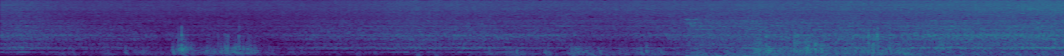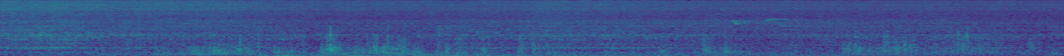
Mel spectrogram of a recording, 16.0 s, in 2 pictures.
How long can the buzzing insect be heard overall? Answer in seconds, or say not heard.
16 s.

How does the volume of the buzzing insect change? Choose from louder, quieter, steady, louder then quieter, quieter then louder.
louder then quieter.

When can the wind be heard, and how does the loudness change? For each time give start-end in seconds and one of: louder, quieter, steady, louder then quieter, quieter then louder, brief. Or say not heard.
5.1-15.9 quieter then louder.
